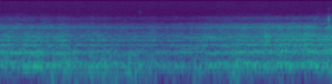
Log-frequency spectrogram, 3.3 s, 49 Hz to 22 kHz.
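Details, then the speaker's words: Goodman gas furnace flashing 6-flash code: steady inducer fan rush with bubbly, uneven gurgling from water trapped in a clogged vent pipe. Roofers had pushed the vent down into the roof; the fix is to pull the vent back up. "vent is clogged, and we can see it's full of water, so this is probably our problem. And you can hear it gurgling. So if you hear your vent gurgling with water, it's blocked."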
